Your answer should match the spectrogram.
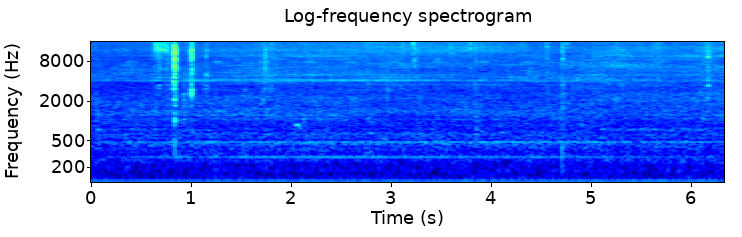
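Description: A steady low hum of a running motor, with a faint click or two.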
